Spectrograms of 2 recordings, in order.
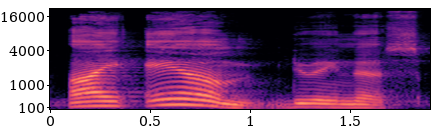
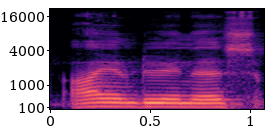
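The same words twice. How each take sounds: First: It is declared assertively, with strong emotion. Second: It is read out flatly, without emotion.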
